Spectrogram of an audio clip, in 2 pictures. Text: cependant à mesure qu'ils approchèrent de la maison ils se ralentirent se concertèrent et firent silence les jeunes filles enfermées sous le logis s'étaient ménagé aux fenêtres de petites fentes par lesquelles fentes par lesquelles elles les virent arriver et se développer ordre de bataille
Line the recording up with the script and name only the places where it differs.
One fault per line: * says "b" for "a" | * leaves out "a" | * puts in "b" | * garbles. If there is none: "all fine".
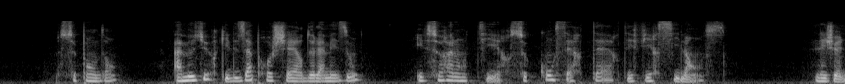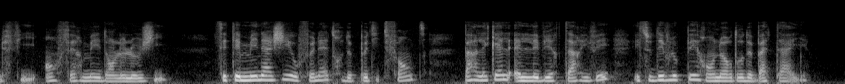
* says "dans" for "sous"
* leaves out "fentes par lesquelles"
* puts in "en"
